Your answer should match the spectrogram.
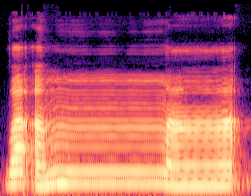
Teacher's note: میم پر تشدید رہا تو کیا کرنا چاہیے؟ غنہ کرنا چاہیے تھوڑی دیر.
